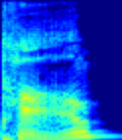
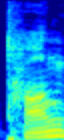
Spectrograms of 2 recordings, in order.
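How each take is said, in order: First: The word is said with a low dipping tone. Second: The word is said with a rising tone. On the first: The speaker calls it right. "It's the third tone" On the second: The speaker calls it wrong. "did you pronounce Tang as the second tone?"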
